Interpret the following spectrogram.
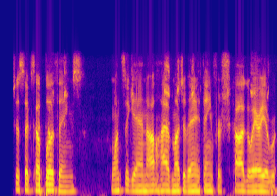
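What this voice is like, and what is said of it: Gloomy, mopey monotone voice. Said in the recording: “you sound like a fucking Eeyore”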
